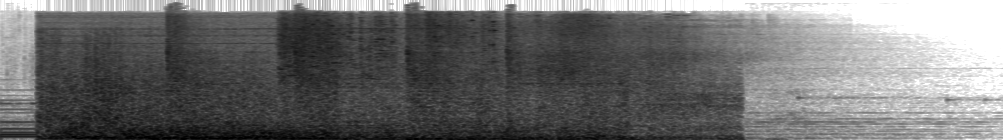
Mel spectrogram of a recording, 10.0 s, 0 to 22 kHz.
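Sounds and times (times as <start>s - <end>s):
bomb explosion in a train tunnel: 0.4s - 7.5s
crackling debris: 0.4s - 7.5s
low hum: 0.4s - 7.5s.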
